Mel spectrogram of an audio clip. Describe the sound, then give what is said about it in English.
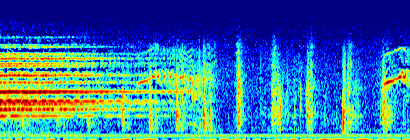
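A horse in a stable gives a long, loud whinny that trails off, followed by scattered thumps and shuffling like hooves shifting, with a faint steady hum underneath and a brief second neigh at the end. “Where did you leave your horses, Jesse?”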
